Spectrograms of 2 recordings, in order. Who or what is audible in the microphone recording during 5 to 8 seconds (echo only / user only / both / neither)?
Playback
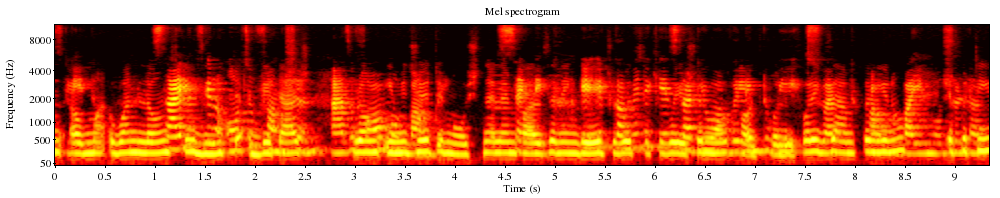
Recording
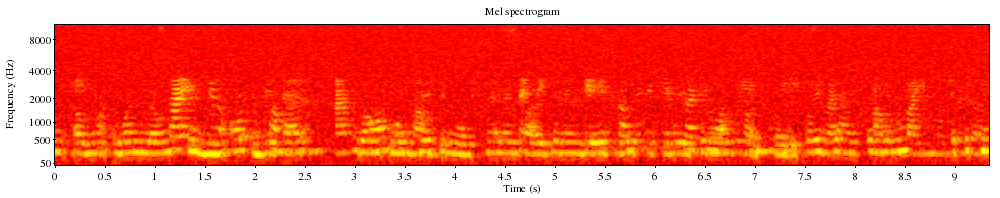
echo only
